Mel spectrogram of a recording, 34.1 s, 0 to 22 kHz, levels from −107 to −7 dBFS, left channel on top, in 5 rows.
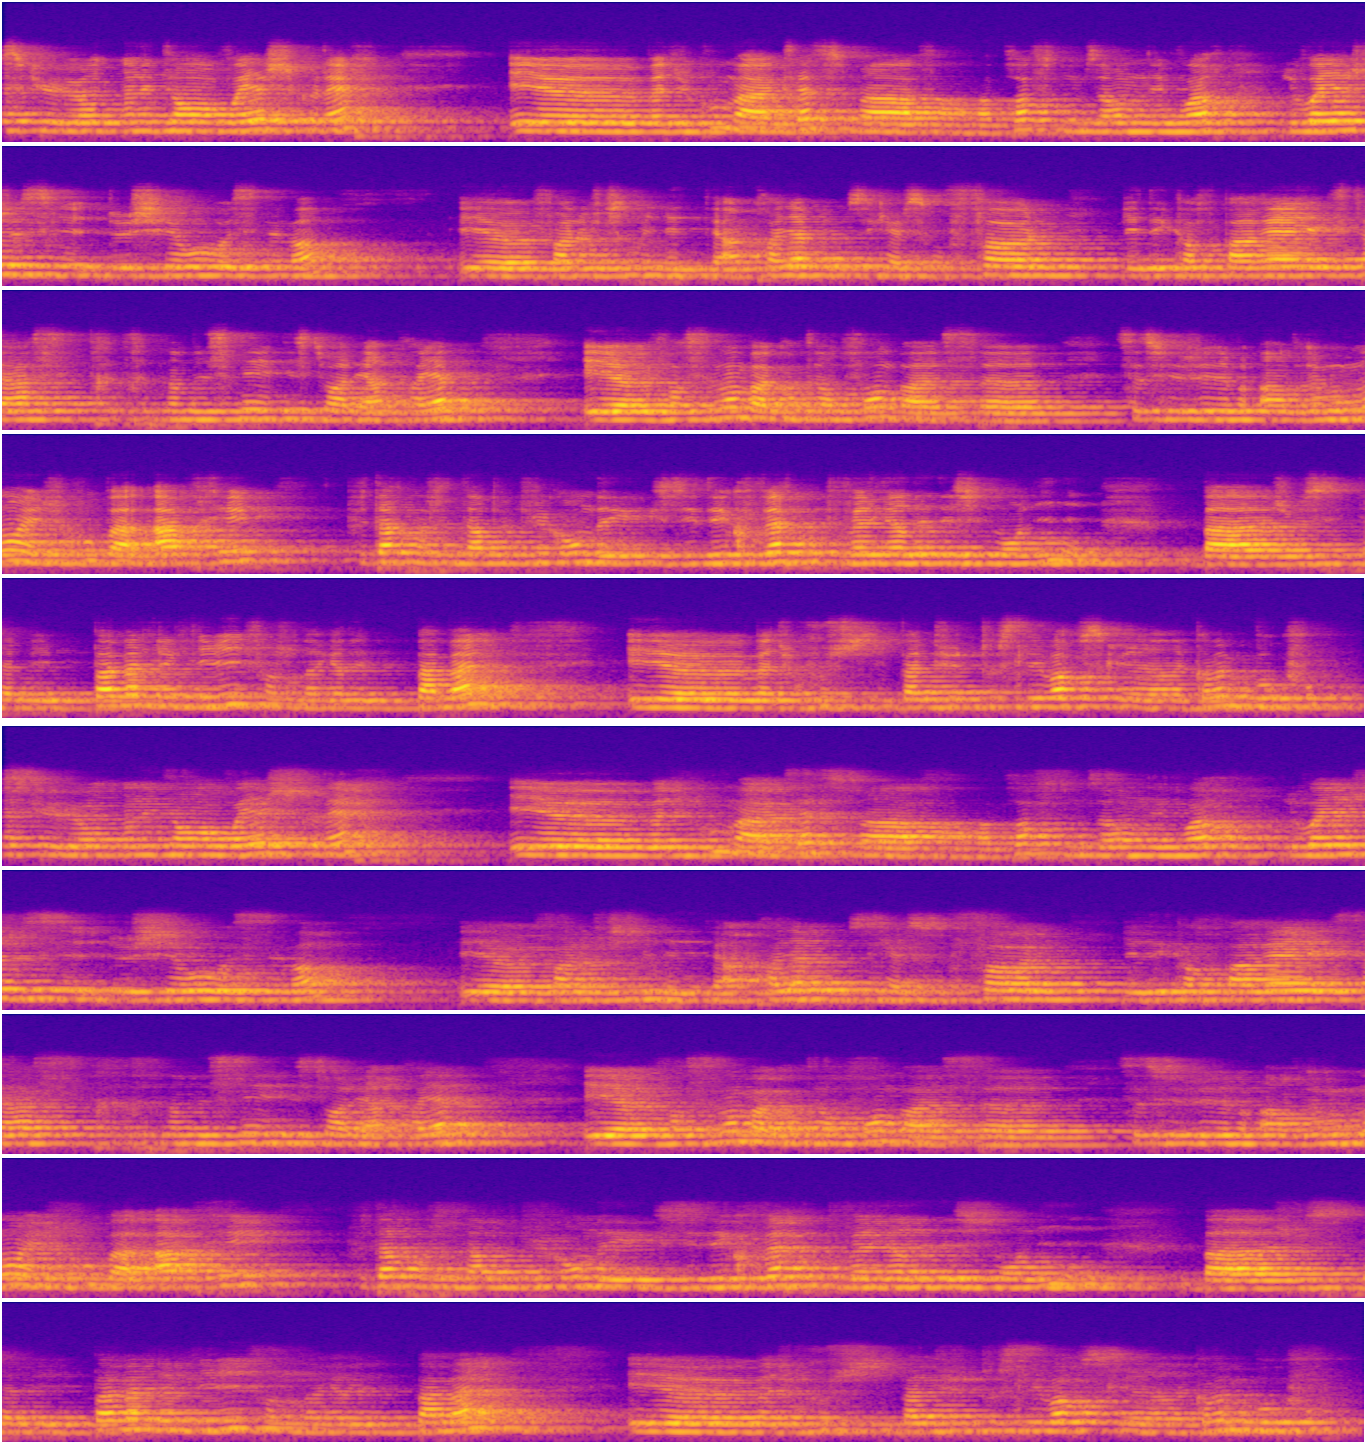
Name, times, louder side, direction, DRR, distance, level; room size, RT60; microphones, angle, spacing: voice 1, 0.0-1.9 2.5-8.4 9.1-12.1 12.4-16.0 16.5-18.8 19.2-21.7 22.2-30.1 30.4-33.8, left 2 dB, 85° left, 2 dB, 3.5 m, -23 dB
19.0 x 7.1 x 5.4 m, 1.5 s
head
